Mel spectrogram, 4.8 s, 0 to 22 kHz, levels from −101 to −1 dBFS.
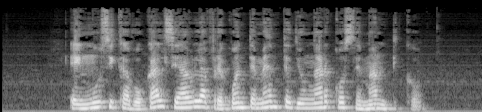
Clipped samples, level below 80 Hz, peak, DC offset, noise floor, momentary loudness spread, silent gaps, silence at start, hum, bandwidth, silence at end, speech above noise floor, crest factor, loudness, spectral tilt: under 0.1%; -40 dBFS; -2 dBFS; under 0.1%; -45 dBFS; 7 LU; none; 0.7 s; none; 16.5 kHz; 0.55 s; 32 dB; 14 dB; -14 LUFS; -6 dB/octave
